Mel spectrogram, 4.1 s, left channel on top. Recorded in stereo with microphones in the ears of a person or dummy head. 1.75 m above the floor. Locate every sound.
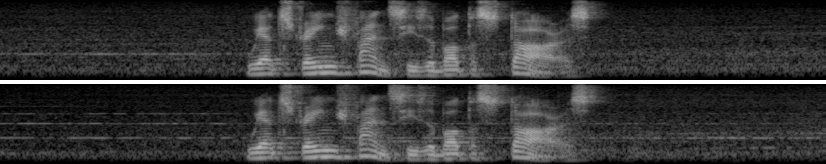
1.2 s a man speaking: 10° left (ahead or behind), 0.5 m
